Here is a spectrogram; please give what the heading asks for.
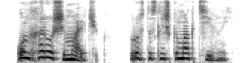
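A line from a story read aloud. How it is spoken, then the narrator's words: Affectionate. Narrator (Russian): ласково проговорила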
